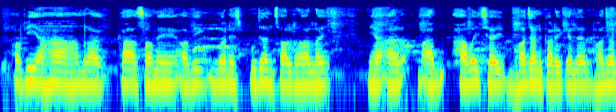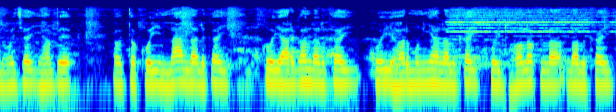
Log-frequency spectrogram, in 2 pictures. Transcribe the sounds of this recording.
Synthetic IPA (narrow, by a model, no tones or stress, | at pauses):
əbʱiəɦãɦəmɾakalsəmeəbʱiɡənespud͡ʒənt͡ʃəlɾəɦəlɦəj | iɦãʔ | abəjt͡ʃʰəjbʱəd͡ʒənkəɾɛkelelbʱəd͡ʒənɦojt͡ʃʰəiɦãpe | t̪ɔkoinaləlkəjkoiaɾɡənləlkəjkoiɦəɾmunijaləlkəjkoiɖʱɔləkləlkəj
